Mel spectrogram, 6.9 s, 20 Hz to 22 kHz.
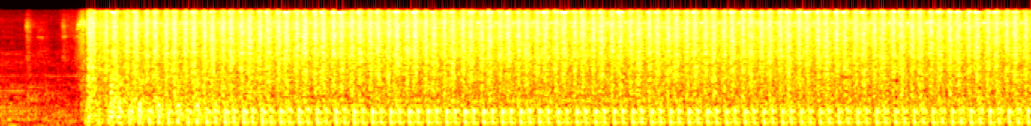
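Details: Model steam engine run on compressed air with WD-40 blown through the cylinder after a run: starts and chuffs fast and evenly, about four beats a second, no knocking; knocking returns only as the small compressor's pressure drops.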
